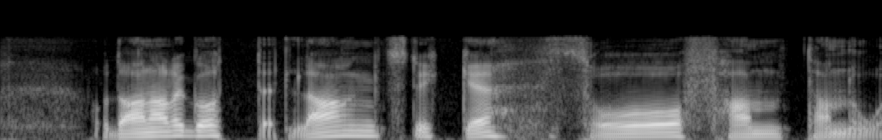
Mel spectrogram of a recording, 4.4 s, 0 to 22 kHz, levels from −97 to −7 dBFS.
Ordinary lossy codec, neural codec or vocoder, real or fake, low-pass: none; none; real; 7.2 kHz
